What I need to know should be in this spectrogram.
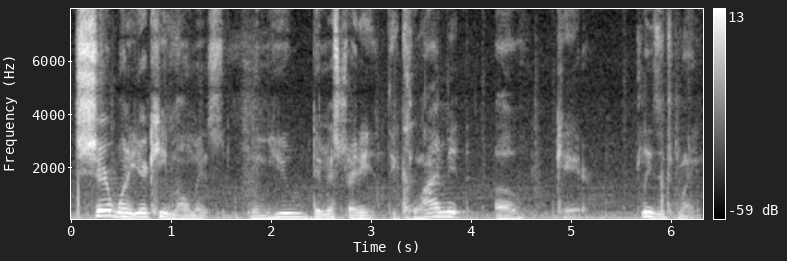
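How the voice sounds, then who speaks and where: A man's voice: medium pitch, lively intonation, a little slow, rough recording. A man reading out formal scripted questions as an interviewer. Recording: faint background noise.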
